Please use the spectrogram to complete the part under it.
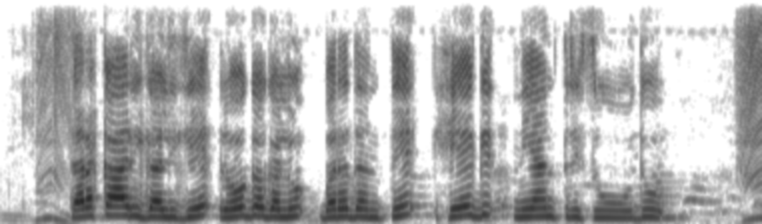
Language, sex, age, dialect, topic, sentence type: Kannada, female, 56-60, Coastal/Dakshin, agriculture, question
